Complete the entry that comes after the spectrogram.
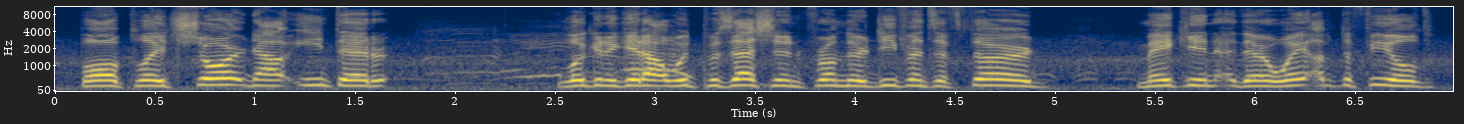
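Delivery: brisk live sports commentary; play-by-play commentary. Real, not acted. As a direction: call the match as it happens.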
